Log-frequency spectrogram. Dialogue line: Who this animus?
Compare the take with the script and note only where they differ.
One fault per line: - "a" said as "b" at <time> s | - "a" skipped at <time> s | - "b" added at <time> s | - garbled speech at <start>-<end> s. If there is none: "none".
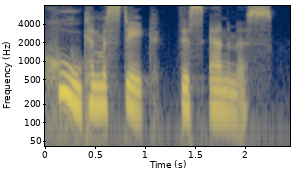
- "can mistake" added at 0.3 s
